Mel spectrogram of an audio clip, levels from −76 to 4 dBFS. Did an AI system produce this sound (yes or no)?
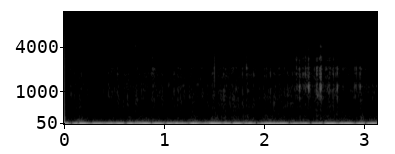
yes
